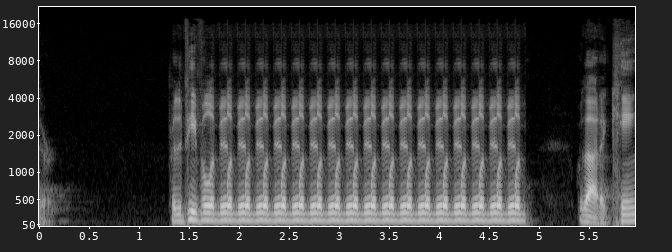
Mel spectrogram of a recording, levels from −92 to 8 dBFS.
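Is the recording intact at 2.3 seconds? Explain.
No. At 2.3 seconds a broken-record loop is under way, running from 1.88 to 4.86 s just after "the people of". A 180 ms fragment repeats 17 times back to back, likely from a stalled player or stream resending its last buffer, so the intended speech is lost. On a spectrogram or waveform it appears as identical blocks tiling every 0.18 s.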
